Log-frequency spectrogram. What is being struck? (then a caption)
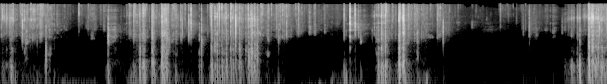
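Bar of soap scraped with a metal blade. A metal blade scrapes and carves strips off a solid green bar of dry soap held in the hand. Bright, crisp crunching and crackling come in quick bursts of scraping, separated by short quiet pauses, with almost no low end.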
